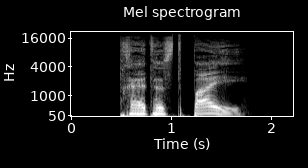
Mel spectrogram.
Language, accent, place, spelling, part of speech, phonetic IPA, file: German, Germany, Berlin, trätest bei, verb, [ˌtʁɛːtəst ˈbaɪ̯], De-trätest bei.ogg
- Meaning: second-person singular subjunctive II of beitreten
